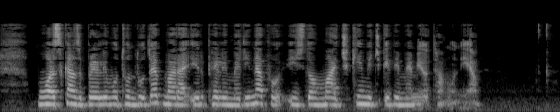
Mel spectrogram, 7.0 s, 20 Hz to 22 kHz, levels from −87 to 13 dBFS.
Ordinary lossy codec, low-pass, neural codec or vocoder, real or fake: AAC, 48 kbps; 9.9 kHz; none; real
